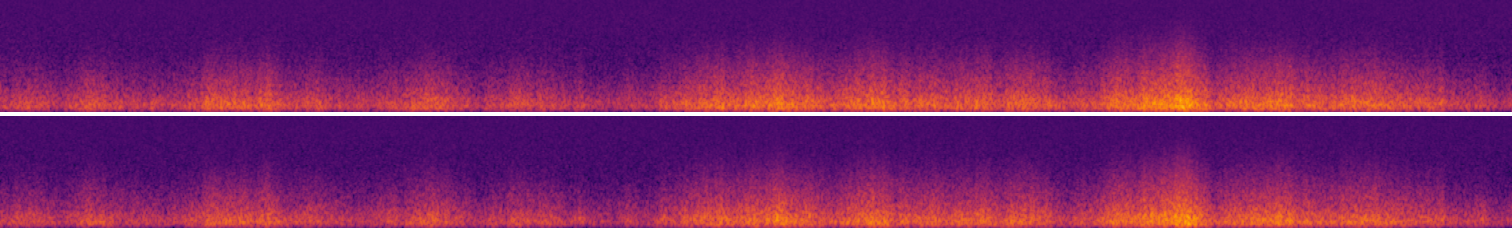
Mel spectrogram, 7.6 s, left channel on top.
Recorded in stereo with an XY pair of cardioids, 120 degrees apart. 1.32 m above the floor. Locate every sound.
Only background noise.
